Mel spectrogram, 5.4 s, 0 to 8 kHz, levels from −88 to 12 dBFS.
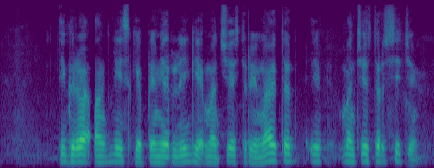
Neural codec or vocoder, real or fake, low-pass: codec, 16 kHz, 2 kbps, FreqCodec, larger model; fake; 7.2 kHz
